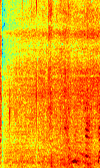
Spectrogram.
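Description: Voices of several people in the open air: a couple of short calls in the second half and a laugh at the very end, over a faint steady high hiss.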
